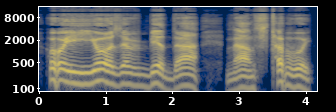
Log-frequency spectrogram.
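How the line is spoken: Laughing while telling. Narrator (Russian): Марта, смеясь, рассказывала фрау Эльзе

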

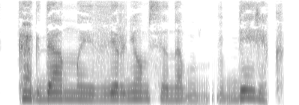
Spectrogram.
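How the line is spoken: Stammering. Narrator (Russian): произнесла я, запинаясь

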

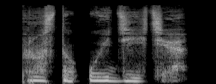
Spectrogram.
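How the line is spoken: Hoarse wheeze. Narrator (Russian): просипела девушка

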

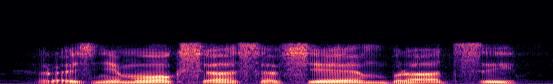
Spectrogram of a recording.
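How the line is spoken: Weak old man's voice. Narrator (Russian): слабым голосом ответил хитрый старик

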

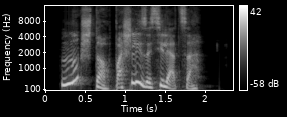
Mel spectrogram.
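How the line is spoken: Playful. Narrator (Russian): подмигнула нам рыжая

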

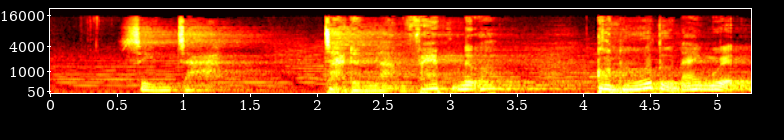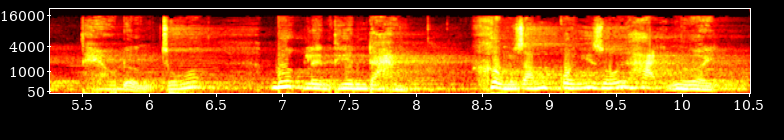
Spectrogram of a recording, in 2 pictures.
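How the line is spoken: Very soft and gentle. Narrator (Vietnamese): Tao nói nhỏ nhẹ lắm

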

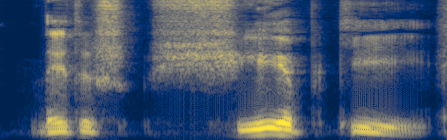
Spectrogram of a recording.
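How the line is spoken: Forced laughter. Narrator (Russian): натянуто захохотал Бутенин

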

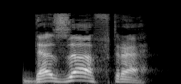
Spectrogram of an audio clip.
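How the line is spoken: Shout. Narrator (Russian): крикнул опять Иван

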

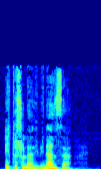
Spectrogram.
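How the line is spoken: Indignant exclamation. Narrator (Spanish): exclamó finalmente, más indignado que antes

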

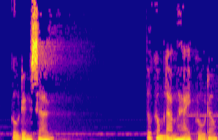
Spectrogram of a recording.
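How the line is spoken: Soft eerie echoing voice. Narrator (Vietnamese): Cô ấy khẽ cất giọng âm u, vang vang trong gió

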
